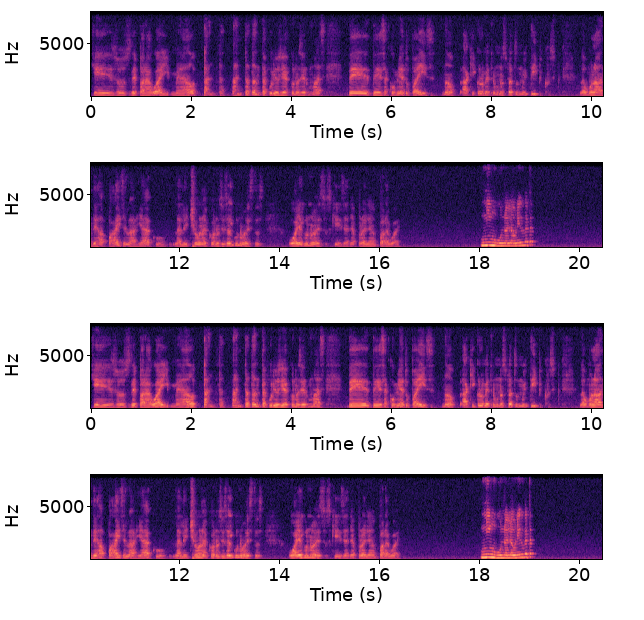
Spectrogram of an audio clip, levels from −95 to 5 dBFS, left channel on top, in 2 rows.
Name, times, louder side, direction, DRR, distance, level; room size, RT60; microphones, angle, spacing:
voice 1, 0.0-13.9 14.2-16.4, right 3 dB, 85° right, 0.8 m, -27 dB
voice 2, 18.0-19.1, right 2 dB, 55° right, 0.5 m, -18 dB
3.0 x 2.1 x 2.3 m
head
